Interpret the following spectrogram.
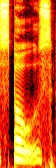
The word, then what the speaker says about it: suppose: Most of the time we shorten it to spose. That's right. We often will make it like one syllable when we're speaking quickly.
